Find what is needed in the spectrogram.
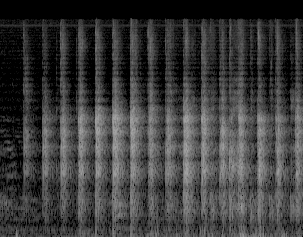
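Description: Hands clapping in a steady rhythm, about three claps a second.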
